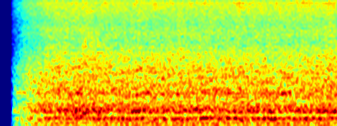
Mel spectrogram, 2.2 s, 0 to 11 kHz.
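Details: Honey bee foragers crowding in with pollen loads on 18 March around eleven in the morning: a dense, steady buzzing hum of many wings, starting abruptly and holding at an even level.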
